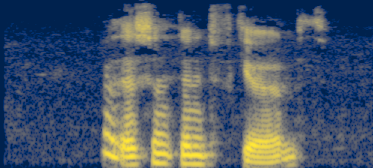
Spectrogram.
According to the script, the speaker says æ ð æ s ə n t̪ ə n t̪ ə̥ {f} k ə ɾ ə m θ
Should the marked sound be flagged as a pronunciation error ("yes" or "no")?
no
